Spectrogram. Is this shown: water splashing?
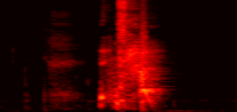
no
